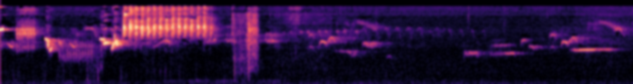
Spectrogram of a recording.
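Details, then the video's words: Thrush nightingale in full song at the start of spring, the singer not clearly seen: a loud, fast burst of repeated sharp notes, then softer thin whistles and short chirping phrases, with insects faintly in the background. "Słownik Szary koncert na całego to znak że zaczęła się wiosna"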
